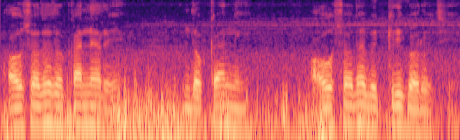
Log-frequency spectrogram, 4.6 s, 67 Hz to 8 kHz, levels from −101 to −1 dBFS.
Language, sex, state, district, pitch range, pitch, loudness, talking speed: Odia, male, Odisha, Khordha, 95-110 Hz, 105 Hz, -17 LUFS, 80 wpm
